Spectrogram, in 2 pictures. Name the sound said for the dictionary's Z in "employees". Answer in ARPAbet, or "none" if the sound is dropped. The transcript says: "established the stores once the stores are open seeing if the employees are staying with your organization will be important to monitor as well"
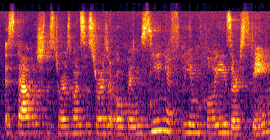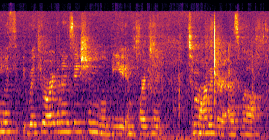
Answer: Z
